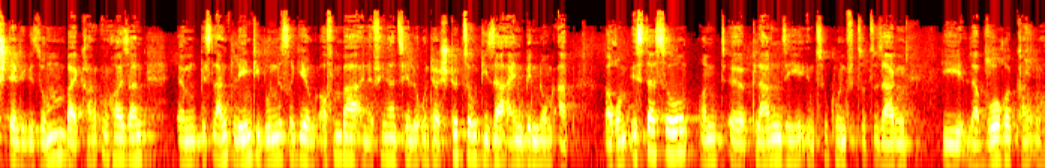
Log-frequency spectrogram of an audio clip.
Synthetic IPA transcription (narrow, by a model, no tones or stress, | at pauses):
ʃtɛlɪɡəzʊmənbaɪkʁ̥aŋkŋ̩hɔʏzɐn | ʔɛːbɪslaŋleːntd̥iːbʊndəsʁeɡiːʁʊŋʔɔfn̩baːɐʔaɪnəfinant͡sjɛləʔʊntɐʃtʏt͡sʊŋdiːzɐʔaɪnbɪndʊŋʔap | vaʁʊmɪstd̥asz̥oːʔʊntʔɛːpl̥aːnənziːɪ̰nt͡suːkʰʊnftz̥oːt͡suzaːɡŋ̩ | d̥iːlaboːʁəkʁ̥aŋkŋ̩hɔ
